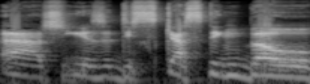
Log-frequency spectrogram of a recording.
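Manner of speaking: put-on horrible French accent, slowly. Retelling a scene from the episode in a horrible french accent. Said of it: "he does this horrible French accent".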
